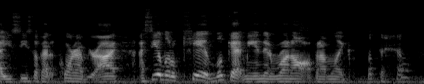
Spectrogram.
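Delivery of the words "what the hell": hushed, high-pitched "what the hell"; softly voiced startled reaction; startled aside. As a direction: say it under your breath, voice jumping up. Startled aside on spotting the child.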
